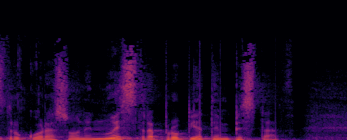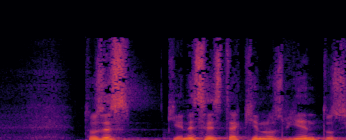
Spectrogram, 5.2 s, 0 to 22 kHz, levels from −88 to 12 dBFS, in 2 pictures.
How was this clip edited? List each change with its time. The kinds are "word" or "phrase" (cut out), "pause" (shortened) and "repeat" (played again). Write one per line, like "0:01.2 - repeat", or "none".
0:03.8 - word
